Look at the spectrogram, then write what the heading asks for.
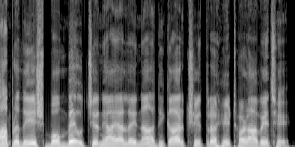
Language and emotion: Gujarati, neutral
